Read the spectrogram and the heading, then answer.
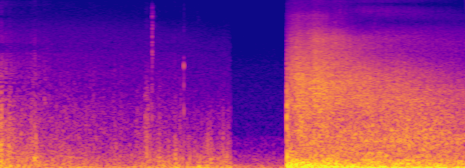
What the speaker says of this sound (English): That's just a bit of an explosion.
